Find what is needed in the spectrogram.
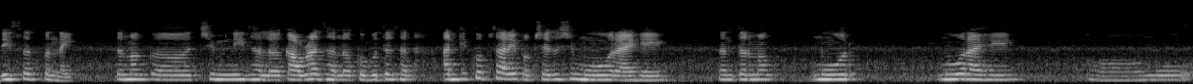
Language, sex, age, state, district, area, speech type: Marathi, female, 18-30, Maharashtra, Thane, urban, spontaneous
